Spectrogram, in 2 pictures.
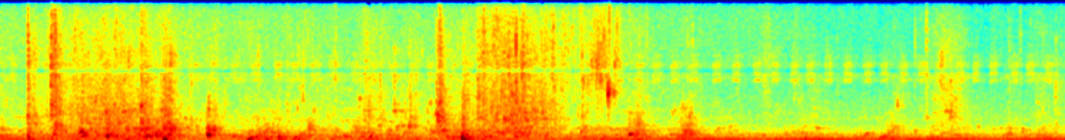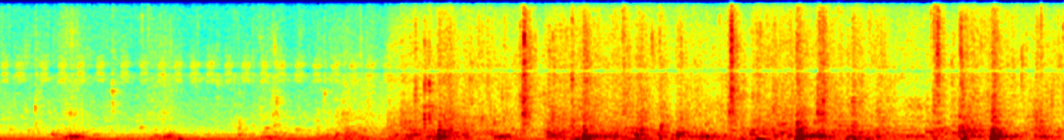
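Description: Pool water sloshing and splashing as a dog paddles and a child swims freestyle. The splashing is sparse in the middle and gets busier over the last few seconds, with a faint steady hum underneath.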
